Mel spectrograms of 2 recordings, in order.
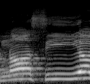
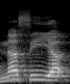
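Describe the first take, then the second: First: नसिया dragged out as "naa-see-yaa"; wrong-example long "naa-see-yaa" for नसिया; over-long vowels. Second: नसिया as a quick "na-si-ya"; quick short vowels. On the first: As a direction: stretch every vowel of नसिया. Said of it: "भी नहीं बोलना". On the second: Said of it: "जल्दी में बोलना है". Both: Shown as a demonstration.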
